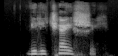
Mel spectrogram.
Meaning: superlative degree of вели́кий (velíkij): greatest
- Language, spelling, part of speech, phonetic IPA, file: Russian, величайший, adjective, [vʲɪlʲɪˈt͡ɕæjʂɨj], Ru-величайший.ogg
